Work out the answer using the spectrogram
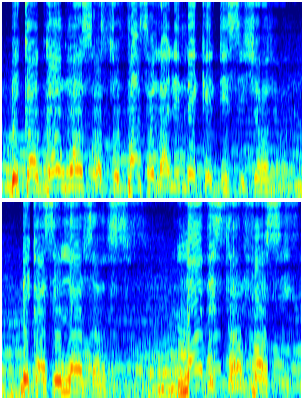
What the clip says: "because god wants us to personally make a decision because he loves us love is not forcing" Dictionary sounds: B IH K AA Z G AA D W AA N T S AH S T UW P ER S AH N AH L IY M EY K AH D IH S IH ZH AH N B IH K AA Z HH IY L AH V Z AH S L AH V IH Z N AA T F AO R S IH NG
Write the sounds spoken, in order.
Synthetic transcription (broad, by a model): B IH K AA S G AA D W AA N T S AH S T UW P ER S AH N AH L IY M EY K AH D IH S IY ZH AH N B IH K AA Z HH IY L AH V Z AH S L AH V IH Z N AA T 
